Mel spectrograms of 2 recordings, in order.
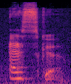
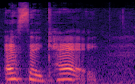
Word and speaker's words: est-ce que: Now, a lot of students, when they see it written, will mispronounce it, something like S-A-K. But remember that this is the S and this is the que. Est-ce que.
